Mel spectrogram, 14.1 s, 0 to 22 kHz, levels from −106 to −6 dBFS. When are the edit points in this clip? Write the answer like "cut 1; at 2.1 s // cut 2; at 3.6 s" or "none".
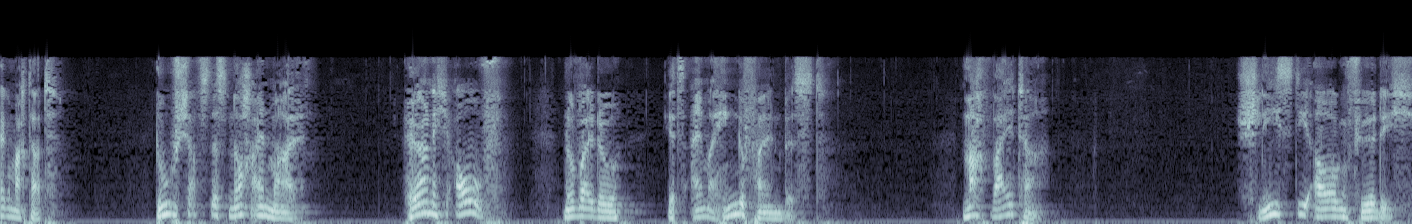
none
